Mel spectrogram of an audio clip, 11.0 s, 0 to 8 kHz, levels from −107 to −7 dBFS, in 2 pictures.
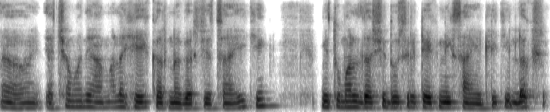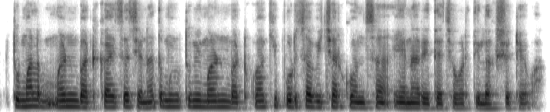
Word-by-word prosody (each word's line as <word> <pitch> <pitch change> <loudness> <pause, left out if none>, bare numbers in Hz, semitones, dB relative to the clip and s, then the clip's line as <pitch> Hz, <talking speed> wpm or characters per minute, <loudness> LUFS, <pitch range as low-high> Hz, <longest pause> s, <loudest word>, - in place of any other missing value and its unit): अ, 145 - -6
ह्याच्यामध्ये 130 +4 -4
आम्हाला 140 +2 -4
हे 145 -1 +3
करणं 130 -1 +2
गरजेचं 125 0 +1
आहे, 135 +5 -2
की 165 +2 -4 0.6
मी 155 - +5
तुम्हाला 150 -1 +2
जशी 145 0 +5
दुसरी 140 +1 +1
टेक्निक 140 0 +5
सांगितली 125 -2 -1
की - - 0
लक्ष - - +1 0.2
तुम्हाला 170 0 +2
मन 160 +1 +1
भटकायचंच 150 +1 +1
आहे - - +2
ना, 140 - 0
तर - - +2
मग 160 0 0
तुम्ही 160 -1 0
मन 155 0 0
भटकवा, 145 +2 -3
की - - -6
पुढचा 160 0 +3
विचार 145 +1 -1
कोणता 140 -1 +1
येणार 130 -1 +2
आहे 125 - +1
त्याच्यावरती 125 0 -2
लक्ष 120 +2 -1
ठेवा. 125 0 -8
140 Hz, 190 wpm, -24 LUFS, 130-155 Hz, 0.6 s, मी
